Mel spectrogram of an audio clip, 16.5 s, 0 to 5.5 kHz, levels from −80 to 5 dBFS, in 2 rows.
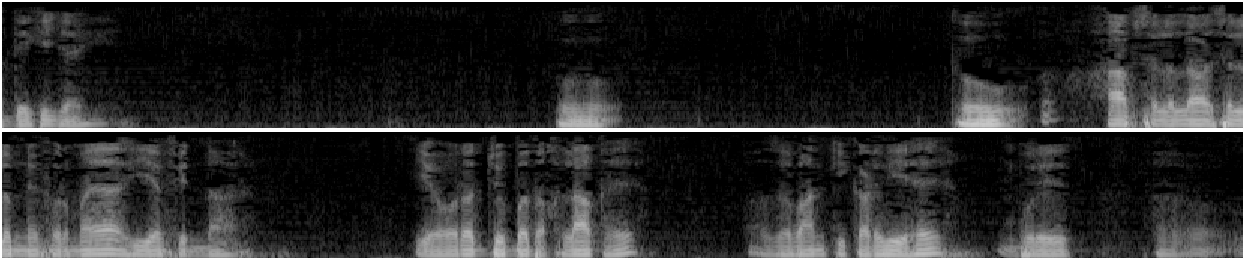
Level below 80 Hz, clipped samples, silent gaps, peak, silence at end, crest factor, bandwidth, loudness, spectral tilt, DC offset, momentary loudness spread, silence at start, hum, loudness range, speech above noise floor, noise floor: -38 dBFS; under 0.1%; none; -6 dBFS; 0 s; 20 dB; 5.2 kHz; -25 LUFS; -10.5 dB/octave; under 0.1%; 17 LU; 0 s; none; 9 LU; 38 dB; -61 dBFS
